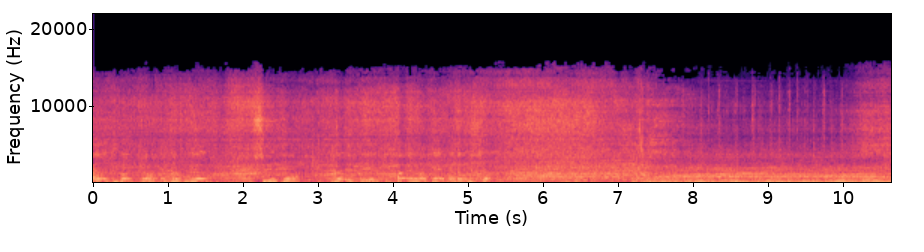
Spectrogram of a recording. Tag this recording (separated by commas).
man speaking, Music, Speech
